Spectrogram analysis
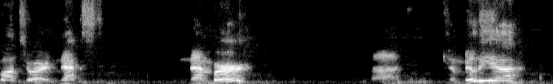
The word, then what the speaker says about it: Camellia: Let's move on to our next member, Camellia. Is that how you pronounce that name? Camellia Falco. It was a Camellia, yeah.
